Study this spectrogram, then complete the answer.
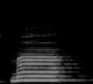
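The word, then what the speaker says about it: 妈: tenemos acá, o sea, si hacemos ma, eso significa madre.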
